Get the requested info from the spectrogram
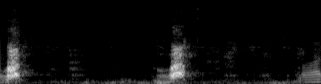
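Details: Young male long-coat German Shepherd, 9.5 months old, barking loudly near horses on a morning walk: two sharp, forceful barks about 1.6 seconds apart with near silence between, then a brief voiced human sound at the end.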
